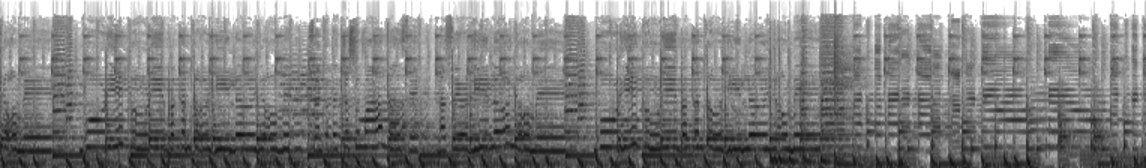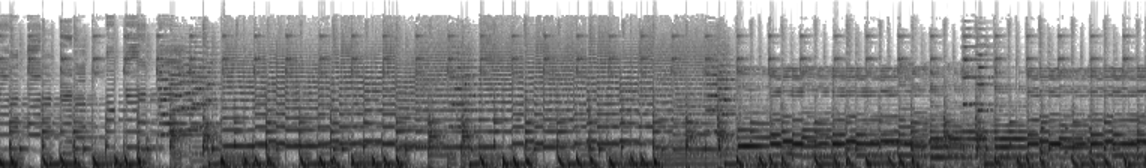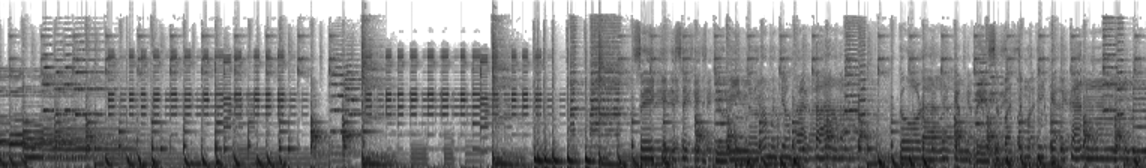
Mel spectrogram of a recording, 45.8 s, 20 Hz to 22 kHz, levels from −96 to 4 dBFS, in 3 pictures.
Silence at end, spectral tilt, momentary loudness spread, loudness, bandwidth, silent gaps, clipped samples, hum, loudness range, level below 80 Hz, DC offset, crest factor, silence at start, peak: 0 s; -5 dB/octave; 4 LU; -10 LUFS; 16.5 kHz; none; 0.5%; none; 3 LU; -22 dBFS; under 0.1%; 10 dB; 0 s; 0 dBFS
